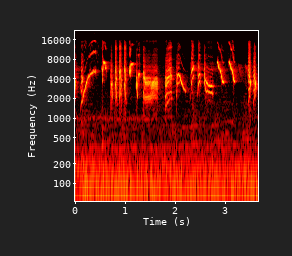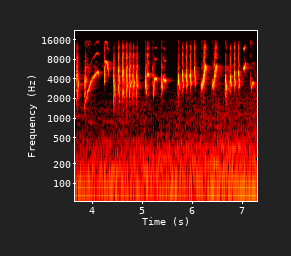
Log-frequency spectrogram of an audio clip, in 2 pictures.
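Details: Wild long-tailed shrike delivering a busy, mimic-like song of upslurred whistles, rattling trills, scratchy buzzes and fast repeated chips, notes packed tightly over several seconds.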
